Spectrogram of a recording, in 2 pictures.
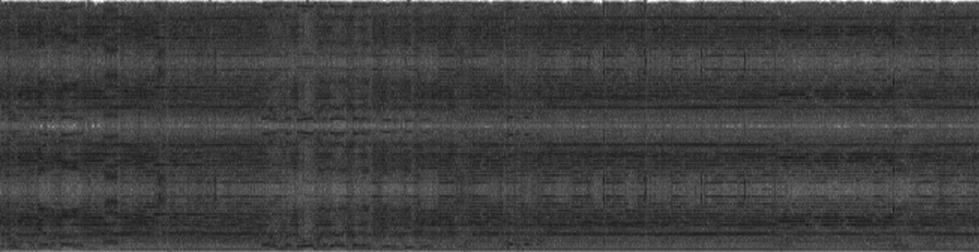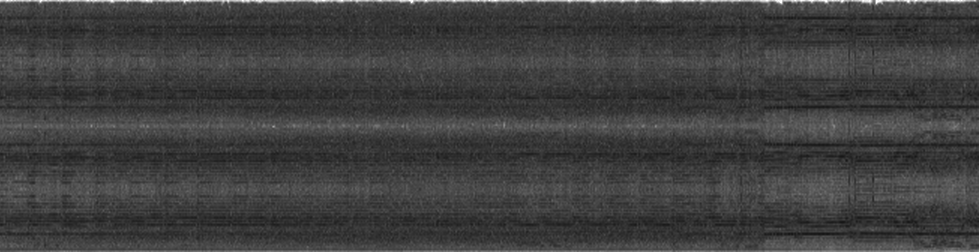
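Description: Building fire alarm buzzing continuously, a loud steady buzz, with people's voices briefly over it.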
